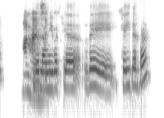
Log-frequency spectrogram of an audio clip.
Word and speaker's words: Mannheim: en radioterapia en la Facultad de Medicina de Mannheim, está bien pronunciado, de Mannheim, la sí.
